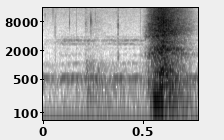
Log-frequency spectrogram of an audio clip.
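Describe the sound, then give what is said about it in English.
A single short, squeaky screech from a heater fan, a shrill wavering whine lasting about a third of a second that rises out of a low background hum. “That's the heater fan. Squeaky heater fan, in Jesus' name, we cast you out.”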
